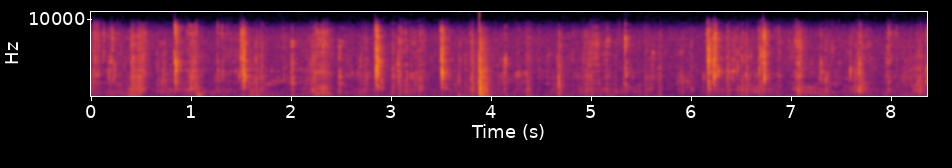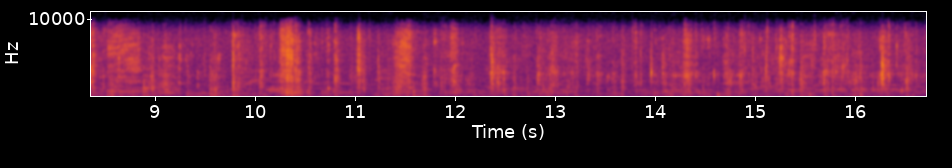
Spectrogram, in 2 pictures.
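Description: Close-miked eating sounds: chewing and crunchy bites of crispy pata (deep-fried pork leg) and food picked apart by hand. A dense run of irregular clicks and crackles, with one sharper click about four seconds in.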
